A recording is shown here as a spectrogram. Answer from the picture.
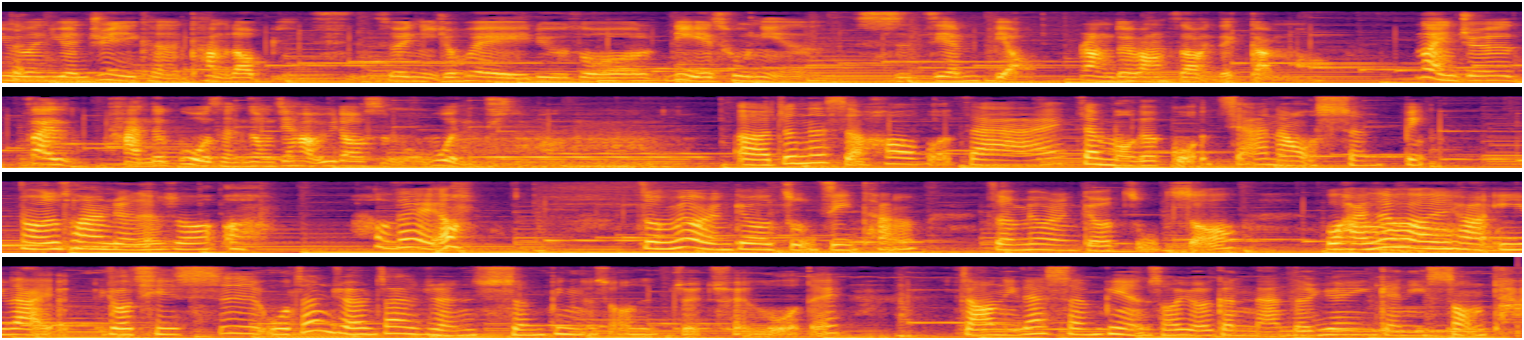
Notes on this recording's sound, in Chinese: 本集收音狀況欠佳，偶爾有車子經過聲音。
